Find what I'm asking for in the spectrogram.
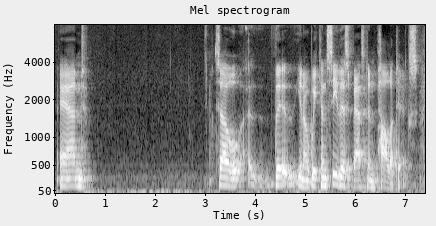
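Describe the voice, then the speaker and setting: Slow, deep-voiced man reflecting. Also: creaky, a bit bright. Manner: slow, deliberate, pausing often with fillers. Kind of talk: reflective monologue on trauma and psychology.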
